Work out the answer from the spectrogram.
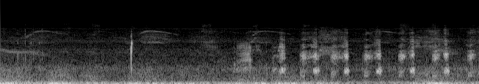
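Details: Royal albatross party with fighting in New Zealand at 7:42 pm, 27 January 2021, nest cam; a faint thin note, then a quick string of short regular pulses in the second half, over gusty wind.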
